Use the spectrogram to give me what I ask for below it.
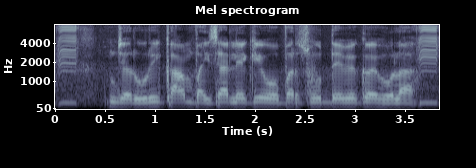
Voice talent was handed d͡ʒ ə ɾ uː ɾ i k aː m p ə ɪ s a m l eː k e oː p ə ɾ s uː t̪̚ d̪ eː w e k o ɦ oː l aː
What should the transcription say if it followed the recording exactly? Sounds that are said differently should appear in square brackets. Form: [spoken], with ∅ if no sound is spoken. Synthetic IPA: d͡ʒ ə ɾ uː ɾ i k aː m p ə ɪ s a [∅] l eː k e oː p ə ɾ s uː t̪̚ d̪ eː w e k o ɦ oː l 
